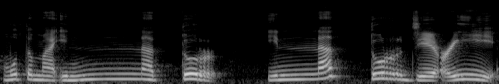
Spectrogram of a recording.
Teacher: துர் ஜெயி, அந்த த தொம்மா ரா சுக்குனோட இணைஞ்சிரும். அப்போது அந்த இடத்துல இருக்கக்கூடிய ஹம்சத்துல் வசலை நம்ம உச்சரிக்க மாட்டோம்.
